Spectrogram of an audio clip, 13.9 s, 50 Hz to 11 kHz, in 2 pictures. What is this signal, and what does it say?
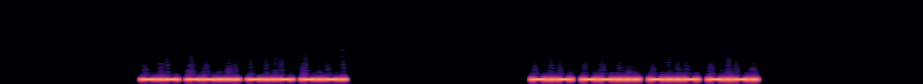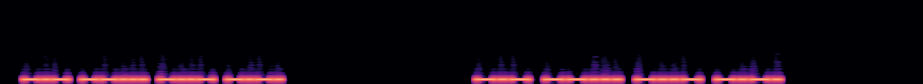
Morse code, heard as a keyed tone, about 35 wpm, 700 Hz. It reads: K7XC K7XC K7XC K7XC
